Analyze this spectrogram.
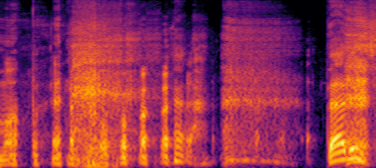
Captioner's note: both laughing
